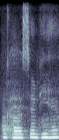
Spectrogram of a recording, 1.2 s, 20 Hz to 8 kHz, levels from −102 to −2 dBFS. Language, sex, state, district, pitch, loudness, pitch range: Hindi, male, Jharkhand, Ranchi, 195 Hz, -15 LUFS, 190-200 Hz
